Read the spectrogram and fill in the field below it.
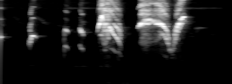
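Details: Clear, open-voiced song from a male oriental magpie-robin in the shot-like 'dor dor tembakan' style: a few quick clipped chirps followed by two long, loud, rich warbled phrases that swoop down and back up.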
